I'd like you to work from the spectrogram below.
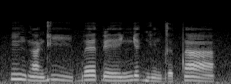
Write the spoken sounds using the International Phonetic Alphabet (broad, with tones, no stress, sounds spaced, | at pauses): ĩ˦ ɡ ã˧ ɡ iː˦˨ b ɛ˦ ɗ eː˧ ɲ ɛ˦ ɡ ĩ˨ d ə˨ t ã˦˨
